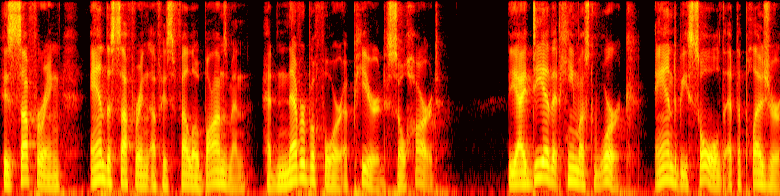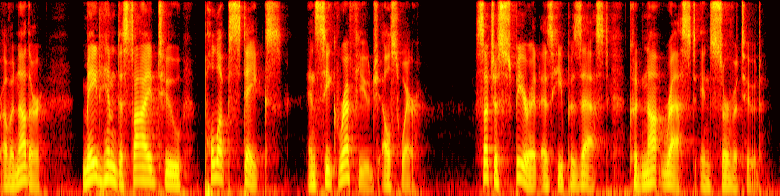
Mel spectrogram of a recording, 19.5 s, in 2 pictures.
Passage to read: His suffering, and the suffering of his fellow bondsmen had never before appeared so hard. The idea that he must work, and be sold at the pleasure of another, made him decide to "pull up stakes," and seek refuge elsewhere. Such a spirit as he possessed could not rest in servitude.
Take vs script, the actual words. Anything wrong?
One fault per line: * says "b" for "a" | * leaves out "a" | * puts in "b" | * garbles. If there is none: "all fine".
all fine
